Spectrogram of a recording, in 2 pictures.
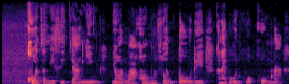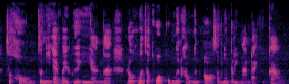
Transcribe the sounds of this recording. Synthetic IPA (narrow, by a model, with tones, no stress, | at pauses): kʰu˧˨ə˨nt͡ɕa˧˨miː˧˥˨si˨˦t̪̚jaː˧˩ŋɲi˧˩˨ŋɲɔː˧˩nwaː˧kʰɔː˧˨muː˧˥˨nsu˧˨ə˨nt̪oː˨˩de˨˦kʰa˧˨naː˧˩jpʰṵ˧ʔṵ˧˥˨nkʰu˧˩əp̚kʰu˧˥˨mna˧˩˨t͡ɕa˧˩wkʰɔː˨˦ŋt͡ɕa˧˦miː˧˥˨ʔɛː˧˩p̚wa˧˩jpʰɯ˧əʔiː˧˩ɲa˧˩ŋna˧˩lɛ˧˩ka˧kʰu˧˨ənt͡ɕa˧˦kʰu˧˩əp̚kʰu˧˥˨mŋɤ˧˥˨nkʰa˨˩wŋɤ˧˥˨nʔɔː˨˩k̚sa˨˦mnu˧˨ə˨npa˧li˧˥˨maː˧˥˨nda˨˩jkʰɯː˧˨kaː˧˨w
